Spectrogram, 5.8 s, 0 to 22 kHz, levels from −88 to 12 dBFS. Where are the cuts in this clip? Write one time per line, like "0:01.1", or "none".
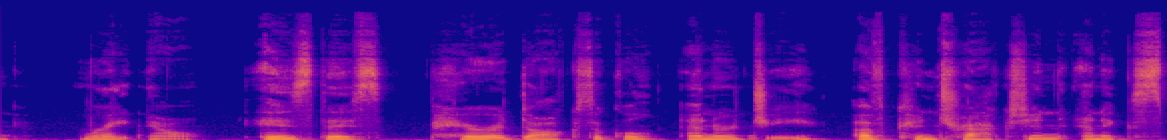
0:01.1
0:04.1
